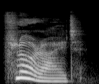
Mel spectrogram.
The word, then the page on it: fluoride: British English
